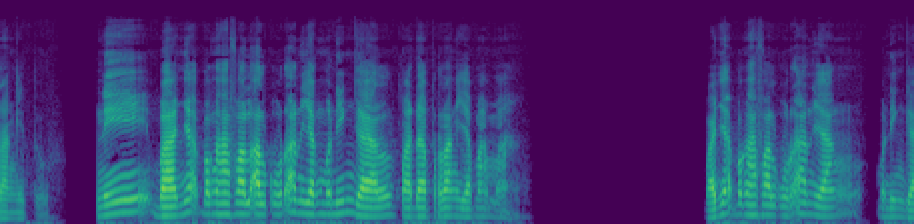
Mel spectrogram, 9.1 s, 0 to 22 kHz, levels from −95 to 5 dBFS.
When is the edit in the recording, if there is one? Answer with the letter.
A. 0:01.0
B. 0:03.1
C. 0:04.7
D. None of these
A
